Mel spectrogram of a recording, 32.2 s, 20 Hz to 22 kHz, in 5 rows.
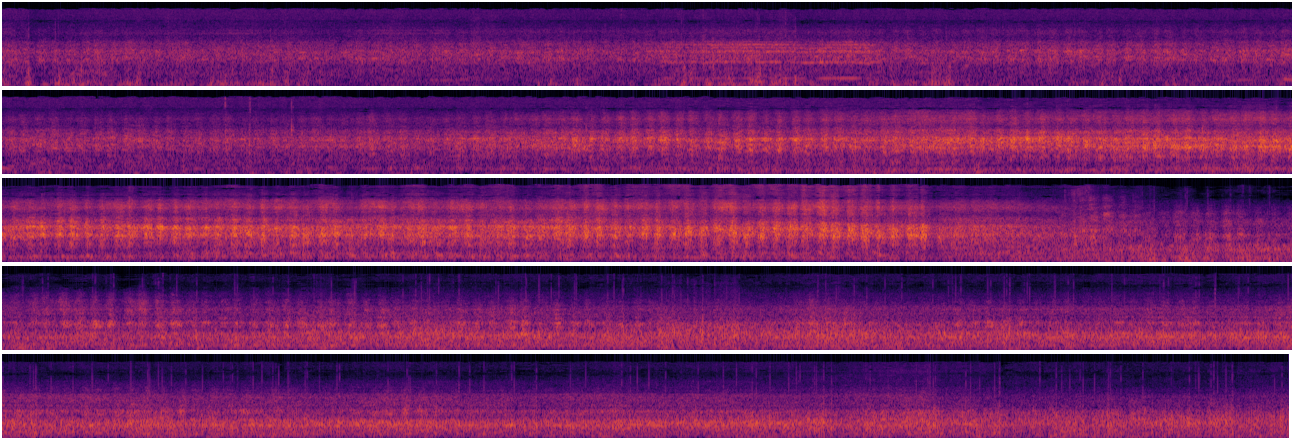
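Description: LMS Royal Scot class steam locomotive 46115 Scots Guardsman working hard up a steep bank into a strong headwind. A short whistle sounds about three seconds in, and its exhaust grows louder as it nears and passes. At about eighteen seconds the sound changes suddenly to a steady rumble of coaches rolling past, with wind on the microphone.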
